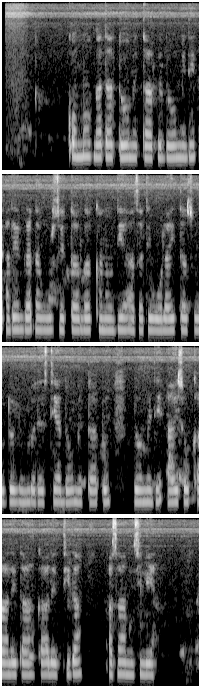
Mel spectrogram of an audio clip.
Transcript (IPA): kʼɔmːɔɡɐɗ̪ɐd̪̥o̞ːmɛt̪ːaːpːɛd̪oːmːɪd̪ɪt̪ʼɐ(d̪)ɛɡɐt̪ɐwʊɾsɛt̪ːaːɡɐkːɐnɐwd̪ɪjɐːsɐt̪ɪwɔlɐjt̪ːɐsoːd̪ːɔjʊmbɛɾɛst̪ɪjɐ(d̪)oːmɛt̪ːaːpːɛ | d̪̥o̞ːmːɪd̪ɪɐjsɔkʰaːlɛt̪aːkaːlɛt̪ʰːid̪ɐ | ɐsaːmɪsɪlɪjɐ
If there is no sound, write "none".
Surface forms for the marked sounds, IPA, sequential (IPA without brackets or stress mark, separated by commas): d̪, d̪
